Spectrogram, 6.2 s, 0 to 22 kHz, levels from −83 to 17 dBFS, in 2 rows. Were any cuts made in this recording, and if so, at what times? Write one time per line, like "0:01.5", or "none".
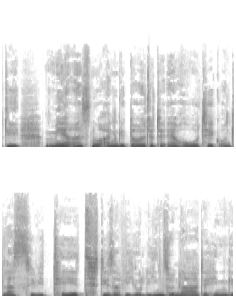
none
